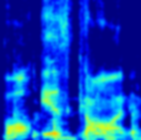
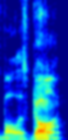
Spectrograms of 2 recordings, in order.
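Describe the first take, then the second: First: The call sounds loud and excited. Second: The call sounds restrained and subdued. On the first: The broadcaster's own team hit the home run. "no doubter for us, very different" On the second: The opposing team hit the home run. "if it's the other team hitting a no doubter"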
